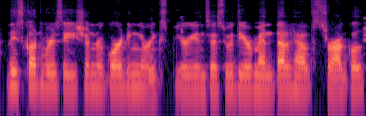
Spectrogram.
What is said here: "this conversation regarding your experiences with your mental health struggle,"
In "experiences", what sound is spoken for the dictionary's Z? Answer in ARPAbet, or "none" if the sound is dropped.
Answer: S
